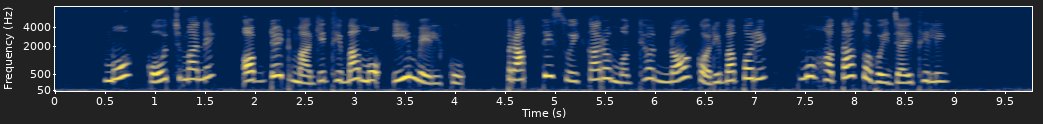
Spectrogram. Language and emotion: Odia, sad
